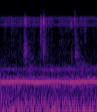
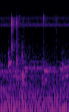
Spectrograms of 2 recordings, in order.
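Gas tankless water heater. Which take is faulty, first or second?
first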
